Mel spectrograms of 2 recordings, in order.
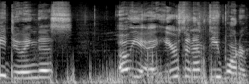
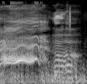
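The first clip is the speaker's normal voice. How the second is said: very high, short shriek; piercing little scream of alarm; startled scream. Pretend. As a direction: let out a sudden high yelp. Yelp while in the water.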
